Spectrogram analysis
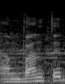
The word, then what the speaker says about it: Nwandter: Se dice Anbante, pero se escribe Anwandeter.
